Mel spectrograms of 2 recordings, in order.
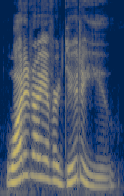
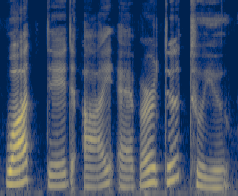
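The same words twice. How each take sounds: First: The d and t flow smoothly into the vowels. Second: Each d and t is pronounced fully and separately. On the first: "부드럽게 이어서 발음해줍니다" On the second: "한국식 영어 발음"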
